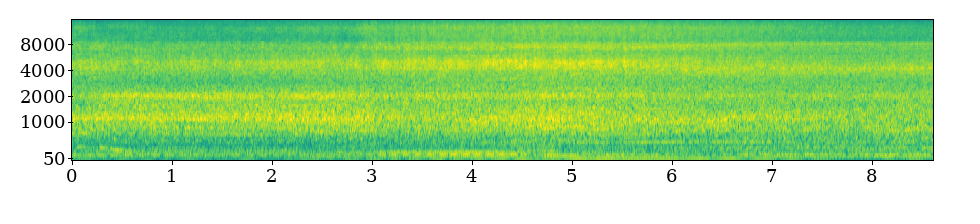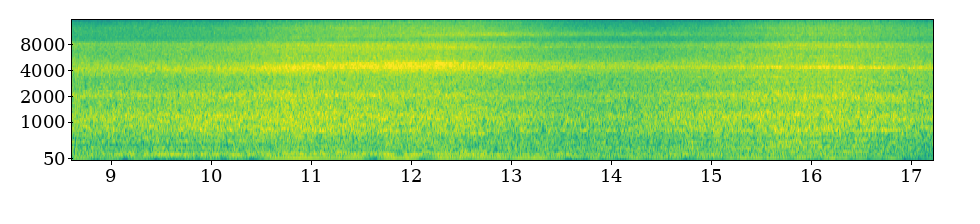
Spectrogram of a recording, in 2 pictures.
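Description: SNCF X 73500 diesel railcars pulling out of the station and passing close by, their diesel engines running under load throughout.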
